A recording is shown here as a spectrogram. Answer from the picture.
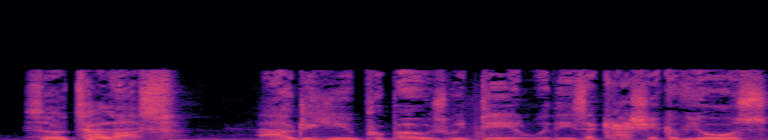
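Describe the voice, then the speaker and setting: A man whispers in a put-on character voice over clear background noise. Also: moderate pace. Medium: video game. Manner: urgent, emphatic.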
